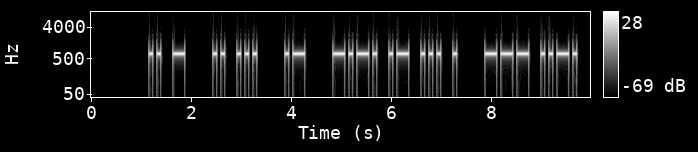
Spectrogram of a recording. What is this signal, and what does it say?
Morse code, heard as a keyed tone, about 15 wpm, 700 Hz. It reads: IT IS A CASE OF
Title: Sentences from Top 1400 Words 15wpm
